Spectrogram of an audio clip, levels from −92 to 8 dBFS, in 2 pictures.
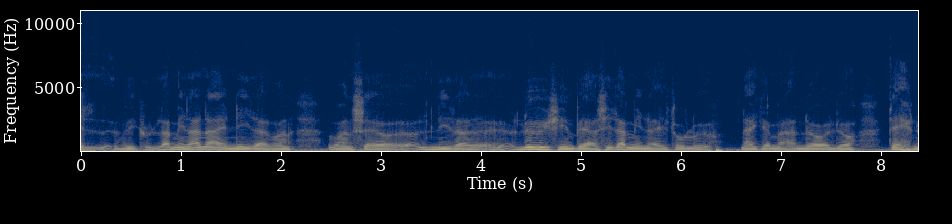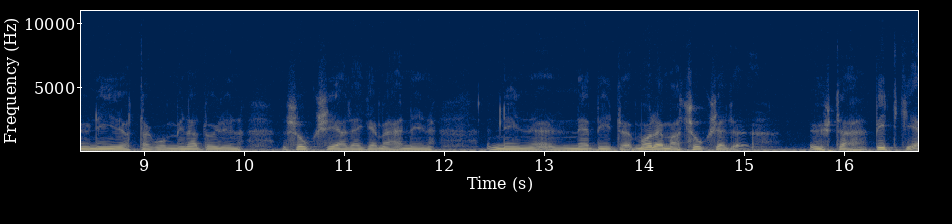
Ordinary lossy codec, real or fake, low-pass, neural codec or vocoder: none; real; none; none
